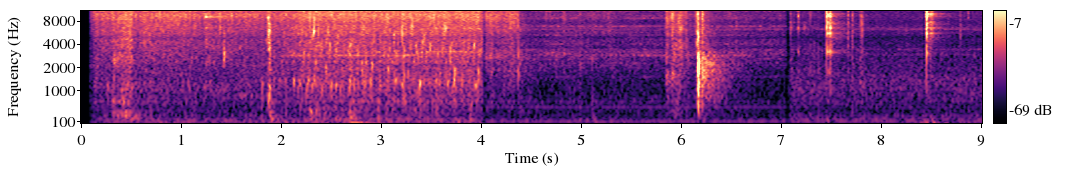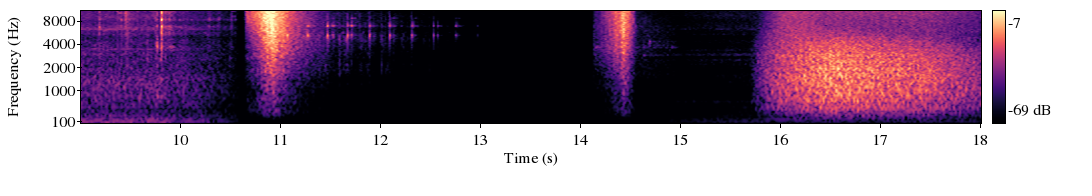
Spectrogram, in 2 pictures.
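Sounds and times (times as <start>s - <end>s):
banana sizzling in hot oil: 0.1s - 6.8s.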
